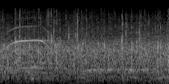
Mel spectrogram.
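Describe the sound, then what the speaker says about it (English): A live audience applauds at a webinar event, dense, steady clapping from a crowd for a couple of seconds, with a brief high whistle near the start. "Give her a big round of applause"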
